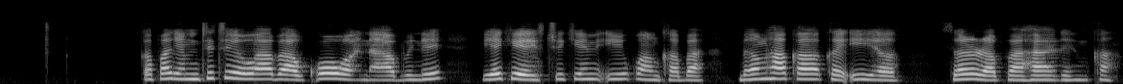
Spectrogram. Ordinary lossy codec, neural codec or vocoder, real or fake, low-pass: none; codec, 16 kHz, 0.8 kbps, ZipCodec; fake; 7.2 kHz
